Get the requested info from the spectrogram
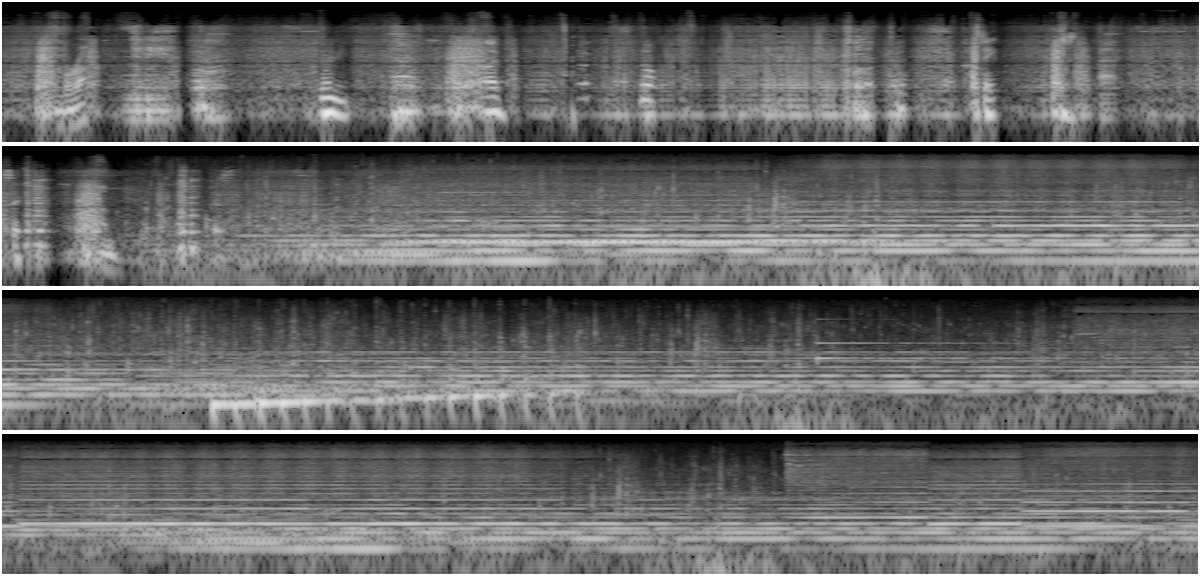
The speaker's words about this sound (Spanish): los curtidores de Fez.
